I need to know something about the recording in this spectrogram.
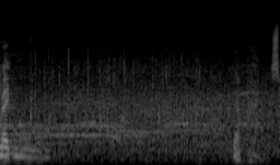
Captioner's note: audience applauding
